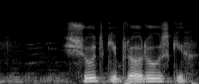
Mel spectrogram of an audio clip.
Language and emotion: Russian, neutral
